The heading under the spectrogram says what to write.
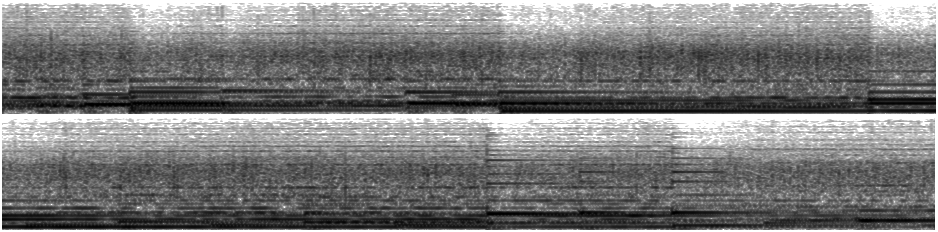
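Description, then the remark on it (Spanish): A church audience applauds for the King in a steady, dense clatter of clapping that lasts throughout, layered over sustained keyboard chords that shift every couple of seconds; no one speaks. “Demos un aplauso al Rey.”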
